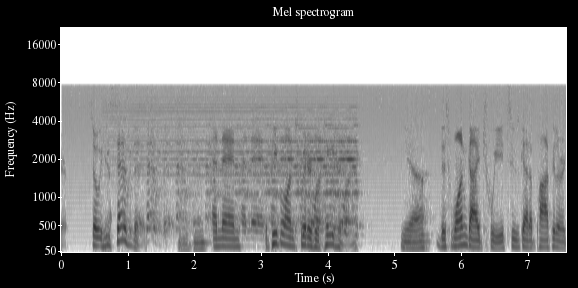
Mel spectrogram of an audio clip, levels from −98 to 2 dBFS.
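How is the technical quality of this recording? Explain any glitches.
The recording has two clear faults: a constant buzz and a looping echo.

DECT cordless phone buzz, throughout: a nearby DECT handset or base station's radio bursts every 10 ms are rectified by the audio circuitry, giving a thin 100 Hz buzz, rich in harmonics, sitting not far below the speech.

Feedback echo between two devices, 0.6 to 4.74 s: another device in the room replays this microphone's audio and it gets picked up again, so speech returns roughly every 0.4 s, thinner and ringing, peaking about 3 dB below the speech.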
